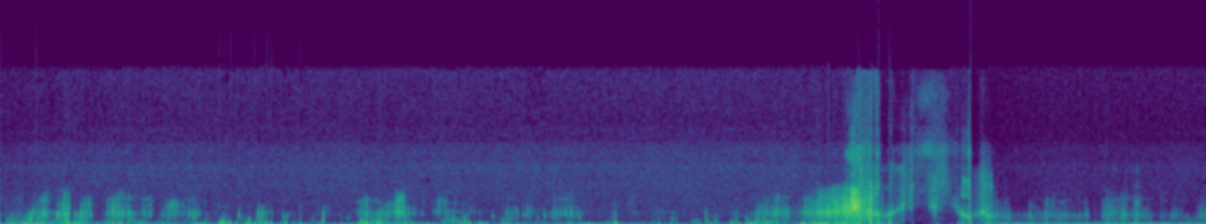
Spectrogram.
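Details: Continuous low gurgling and rumbling from the belly, rising and falling throughout: ordinary bowel sounds, stomach growling (borborygmi) recorded for ASMR.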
